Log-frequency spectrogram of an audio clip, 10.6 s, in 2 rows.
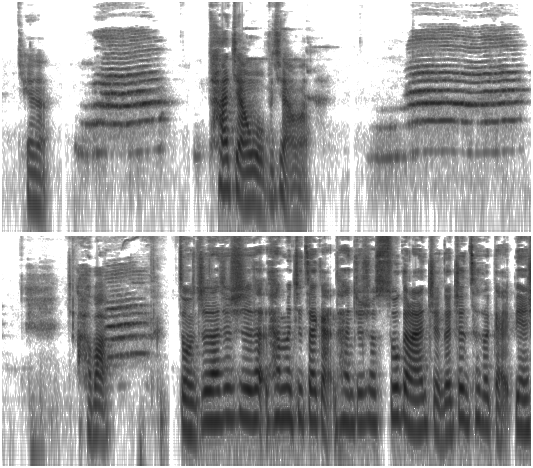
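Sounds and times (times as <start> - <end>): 
speech: 0.2 - 0.6, 2.1 - 3.2, 5.6 - 10.5
cat meowing: 0.8 - 1.8, 3.8 - 5.3, 6.3 - 6.8.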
